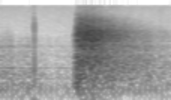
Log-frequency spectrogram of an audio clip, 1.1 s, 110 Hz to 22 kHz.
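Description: A gunshot in a 1975 film: a single sharp crack rings out after a faint earlier snap and then decays briefly.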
